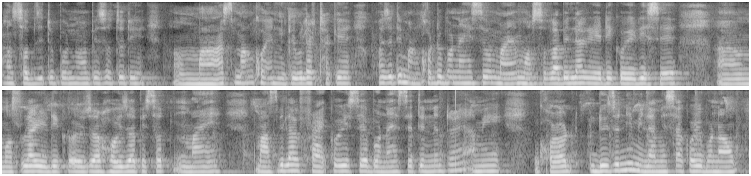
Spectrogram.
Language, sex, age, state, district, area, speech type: Assamese, female, 18-30, Assam, Tinsukia, rural, spontaneous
